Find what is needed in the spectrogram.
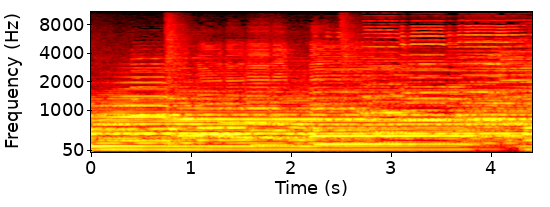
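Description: Jazz big band playing sustained ensemble chords, with brass and saxophones sounding together over the rhythm section.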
